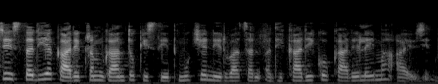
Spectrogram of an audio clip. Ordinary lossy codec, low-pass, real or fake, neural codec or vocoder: none; 7.2 kHz; real; none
